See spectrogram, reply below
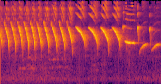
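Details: Canary lure song for young canaries; a rhythmic string of clear downward-slurred notes, about four per second, shifting into longer sweeps and short flat whistles.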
